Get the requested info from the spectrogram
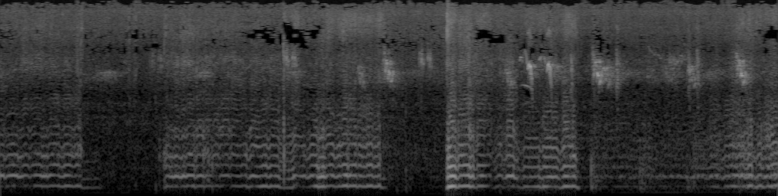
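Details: Median wasps, observed with honeybees, make a droning wingbeat buzz with a low fundamental and stacked harmonics. It comes in bursts that fade and return as the insects fly about, with faint clicks and rustles.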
